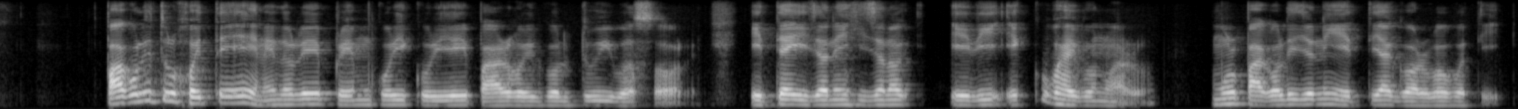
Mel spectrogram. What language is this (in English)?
Assamese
